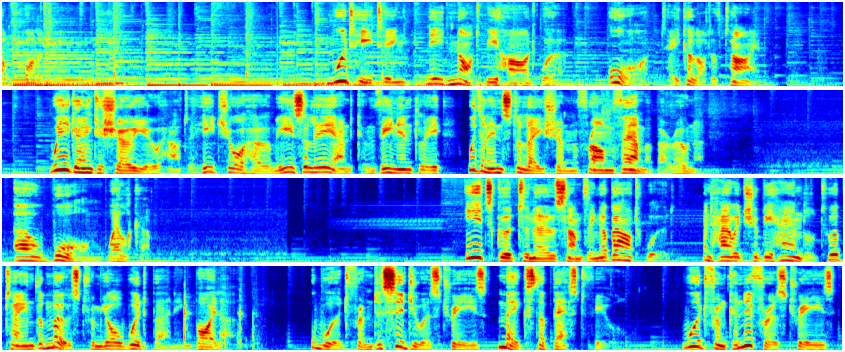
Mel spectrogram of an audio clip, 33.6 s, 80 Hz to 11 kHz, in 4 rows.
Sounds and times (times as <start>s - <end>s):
Speech: 0.0s - 0.6s, 3.2s - 7.7s, 8.9s - 15.6s, 16.9s - 18.4s, 21.5s - 27.7s, 28.3s - 33.6s
Music: 0.0s - 33.6s.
